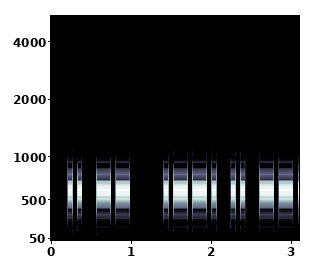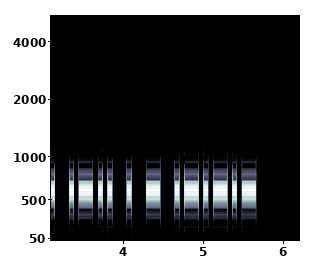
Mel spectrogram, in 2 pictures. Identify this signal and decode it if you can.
Morse code, heard as a keyed tone, about 20 wpm, 600 Hz. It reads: IM PIGLET.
